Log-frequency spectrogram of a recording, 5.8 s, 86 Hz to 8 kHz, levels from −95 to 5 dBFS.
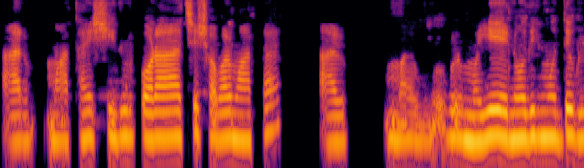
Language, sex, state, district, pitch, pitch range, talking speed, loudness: Bengali, female, West Bengal, Dakshin Dinajpur, 195 Hz, 180-200 Hz, 145 wpm, -17 LUFS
